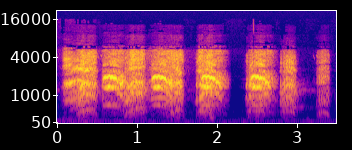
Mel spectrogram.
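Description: A crow caws repeatedly, about seven harsh, raspy calls in quick succession with short gaps, loud, the last few calls shorter and clipped.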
